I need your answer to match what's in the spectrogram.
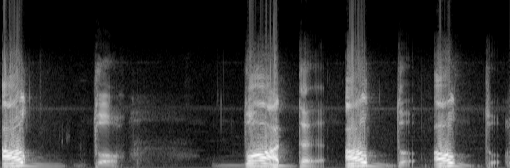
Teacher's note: জিহ্বার ডান অথবা বাম কিনারা, উপরের দাঁতের মাড়ি, এখান থেকে উচ্চারিত হয় দোয়াত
